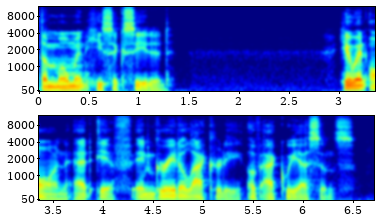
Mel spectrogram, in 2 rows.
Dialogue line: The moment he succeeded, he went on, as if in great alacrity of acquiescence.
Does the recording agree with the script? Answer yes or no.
no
